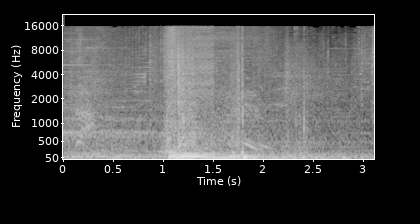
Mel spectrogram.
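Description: A heavy body thuds to the ground.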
